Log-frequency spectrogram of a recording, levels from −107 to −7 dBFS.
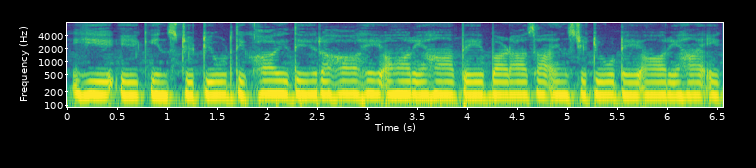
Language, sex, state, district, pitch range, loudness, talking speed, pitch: Hindi, female, Chhattisgarh, Raipur, 170-175 Hz, -11 LUFS, 155 wpm, 170 Hz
